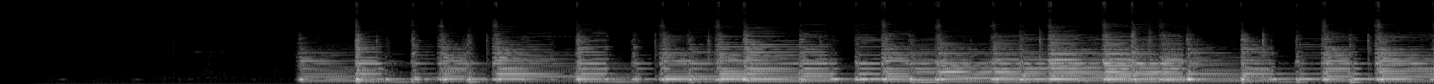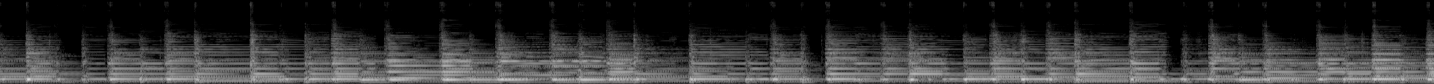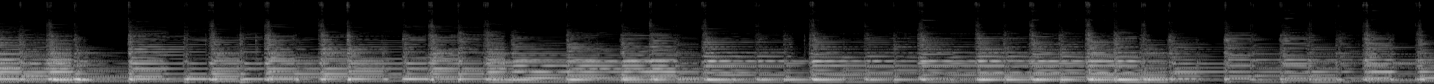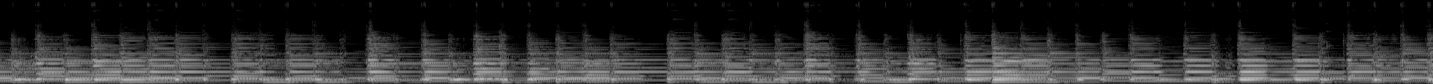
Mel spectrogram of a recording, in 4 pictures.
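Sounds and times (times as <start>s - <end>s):
acoustic music: 2.9s - 57.3s.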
